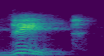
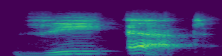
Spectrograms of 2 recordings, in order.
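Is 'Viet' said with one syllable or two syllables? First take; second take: one syllable; two syllables. First: The word is said with one syllable. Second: The word is said with two syllables. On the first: This is how Vietnamese people say it. "they don't have two syllables in Viet. They say Viet" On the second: This is how many Americans say it. "we would say Viet, and that's two syllables"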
